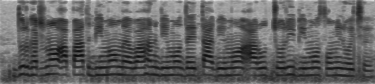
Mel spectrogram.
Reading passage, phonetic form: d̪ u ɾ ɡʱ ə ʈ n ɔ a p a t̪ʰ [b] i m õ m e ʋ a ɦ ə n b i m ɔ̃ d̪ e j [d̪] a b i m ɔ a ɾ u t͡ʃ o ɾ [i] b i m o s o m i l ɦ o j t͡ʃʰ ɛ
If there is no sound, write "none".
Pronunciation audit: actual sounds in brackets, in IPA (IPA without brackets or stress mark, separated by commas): b, t̪, i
